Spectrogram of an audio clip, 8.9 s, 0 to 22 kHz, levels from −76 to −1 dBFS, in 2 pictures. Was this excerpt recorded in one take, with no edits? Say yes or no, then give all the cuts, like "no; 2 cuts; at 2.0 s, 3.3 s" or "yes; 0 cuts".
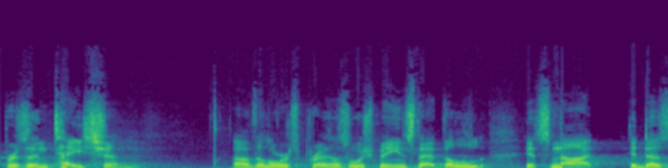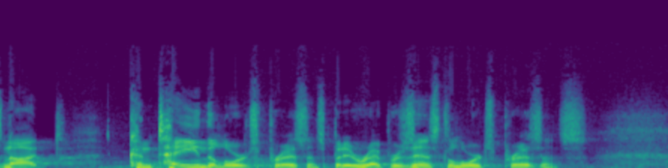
yes; 0 cuts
